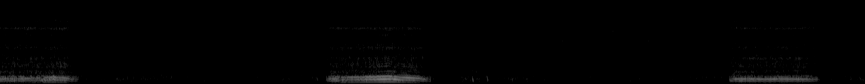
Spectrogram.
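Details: Female friend who denies snoring, recorded asleep: three fluttering, buzzy snores with quiet pauses between them, about 16 a minute, in a quiet room.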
